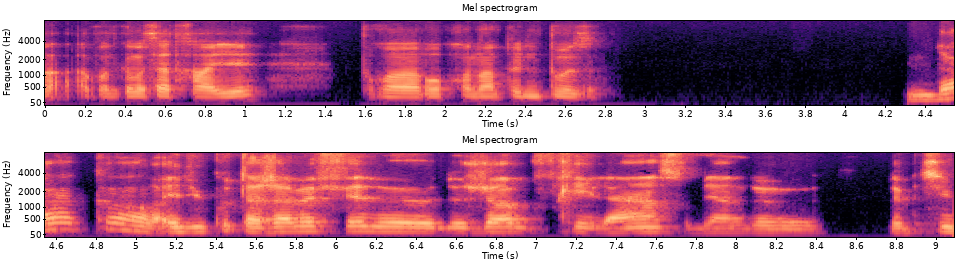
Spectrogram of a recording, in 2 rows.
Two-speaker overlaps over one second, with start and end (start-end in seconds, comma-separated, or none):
none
